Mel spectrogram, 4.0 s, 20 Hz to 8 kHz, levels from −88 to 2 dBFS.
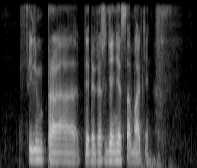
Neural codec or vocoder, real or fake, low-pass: codec, 24 kHz, 3 kbps, HILCodec; fake; 7.2 kHz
